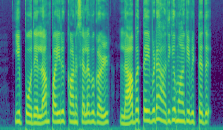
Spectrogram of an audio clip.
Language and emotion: Tamil, sad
